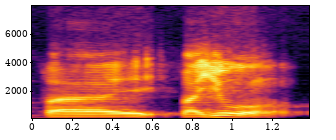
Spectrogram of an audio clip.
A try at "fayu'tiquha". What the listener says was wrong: Hadza khata. Fayatiquha. Ini kebalik ya sebab taknya qafnya diganti tak, taknya diganti qaf.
